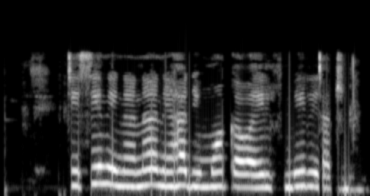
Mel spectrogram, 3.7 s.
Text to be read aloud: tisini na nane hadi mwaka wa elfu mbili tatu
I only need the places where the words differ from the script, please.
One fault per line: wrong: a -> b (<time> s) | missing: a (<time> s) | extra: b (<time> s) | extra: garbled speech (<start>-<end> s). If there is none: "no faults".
no faults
